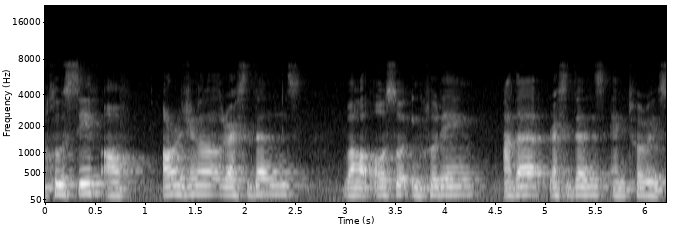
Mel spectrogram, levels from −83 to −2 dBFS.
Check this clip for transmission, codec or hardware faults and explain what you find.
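Nothing turned up here, as the speech comes across without any transmission, codec or hardware trouble worth pointing out.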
